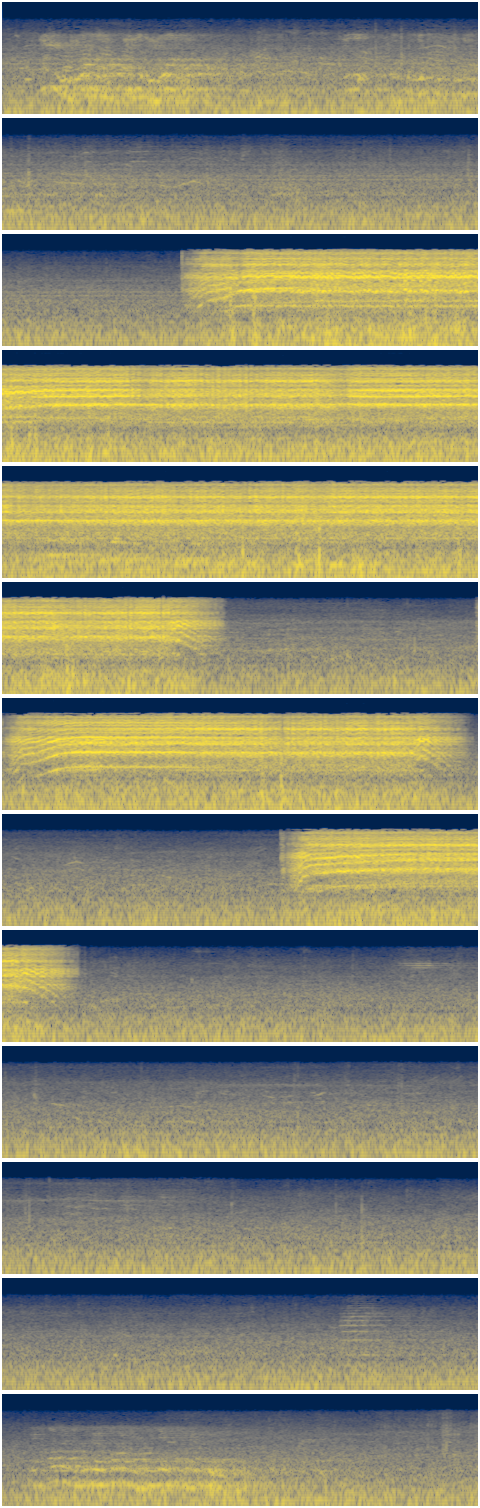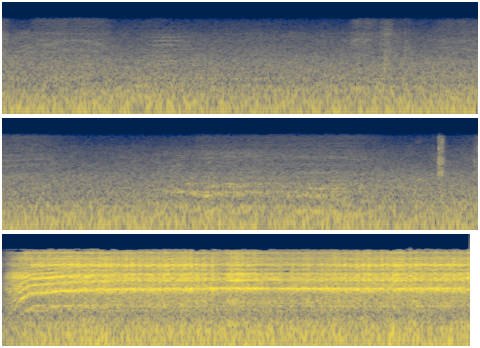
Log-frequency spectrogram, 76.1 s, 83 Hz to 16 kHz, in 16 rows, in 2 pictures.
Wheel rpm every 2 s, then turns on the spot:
0, 0, 0, 0, 0, 20, 160, 160, 160, 160, 160, 160, 120, 0, 100, 160, 70, 0, 130, 20, 0, 0, 0, 0, 0, 0, 0, 0, 0, 0, 0, 0, 0, 0, 0, 30, 160, 160.
none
